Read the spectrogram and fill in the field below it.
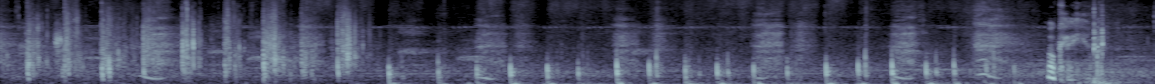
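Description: Footsteps tread steadily on a stone path.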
